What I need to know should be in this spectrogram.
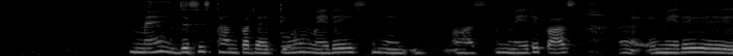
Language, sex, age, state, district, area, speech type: Hindi, female, 30-45, Madhya Pradesh, Hoshangabad, rural, spontaneous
